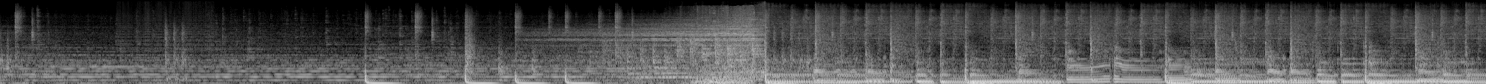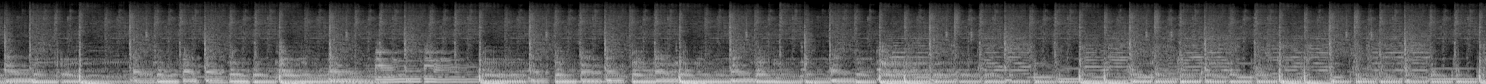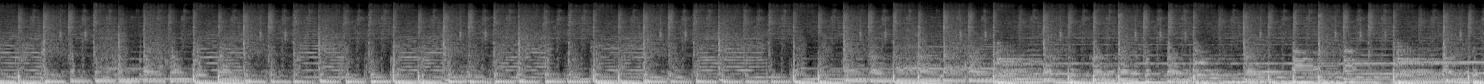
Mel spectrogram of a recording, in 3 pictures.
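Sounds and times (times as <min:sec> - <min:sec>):
noise: 0:00.9 - 0:44.5.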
